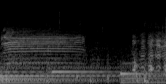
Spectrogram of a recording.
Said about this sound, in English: A lot of colored sheep here.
